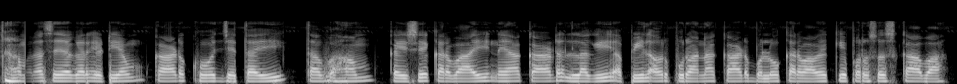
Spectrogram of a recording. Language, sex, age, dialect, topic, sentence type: Magahi, male, 60-100, Western, banking, question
